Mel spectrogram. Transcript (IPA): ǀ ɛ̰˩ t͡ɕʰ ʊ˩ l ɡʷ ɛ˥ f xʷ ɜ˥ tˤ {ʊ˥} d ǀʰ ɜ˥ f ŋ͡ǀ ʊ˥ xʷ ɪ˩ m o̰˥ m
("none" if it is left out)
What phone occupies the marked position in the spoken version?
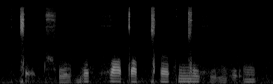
ʊ˥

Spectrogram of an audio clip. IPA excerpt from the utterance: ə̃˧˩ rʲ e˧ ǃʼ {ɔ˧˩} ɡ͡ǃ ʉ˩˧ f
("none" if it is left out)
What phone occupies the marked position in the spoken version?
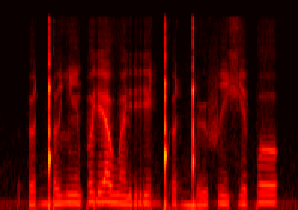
ɵ˧˩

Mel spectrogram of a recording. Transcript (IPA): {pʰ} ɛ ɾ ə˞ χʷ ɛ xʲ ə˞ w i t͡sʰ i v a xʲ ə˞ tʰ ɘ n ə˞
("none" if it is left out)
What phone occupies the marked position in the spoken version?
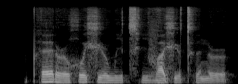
pʰ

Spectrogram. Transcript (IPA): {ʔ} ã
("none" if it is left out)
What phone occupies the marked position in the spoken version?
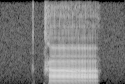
k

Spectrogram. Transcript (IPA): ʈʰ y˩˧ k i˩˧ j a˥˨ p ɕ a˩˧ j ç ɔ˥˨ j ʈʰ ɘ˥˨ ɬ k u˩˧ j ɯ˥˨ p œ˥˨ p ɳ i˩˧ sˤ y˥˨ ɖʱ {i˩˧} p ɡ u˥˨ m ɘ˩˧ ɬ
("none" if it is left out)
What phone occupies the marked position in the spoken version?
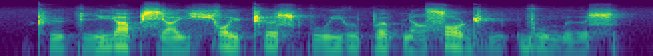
i˩˧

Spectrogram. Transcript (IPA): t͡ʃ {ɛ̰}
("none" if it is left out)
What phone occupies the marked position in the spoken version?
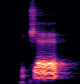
æ̰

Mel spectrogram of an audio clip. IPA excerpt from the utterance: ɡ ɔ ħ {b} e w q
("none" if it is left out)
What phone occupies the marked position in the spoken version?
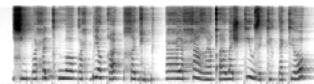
b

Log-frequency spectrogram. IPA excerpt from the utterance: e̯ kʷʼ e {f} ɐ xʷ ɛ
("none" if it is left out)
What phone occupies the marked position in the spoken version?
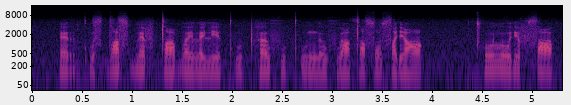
pʰ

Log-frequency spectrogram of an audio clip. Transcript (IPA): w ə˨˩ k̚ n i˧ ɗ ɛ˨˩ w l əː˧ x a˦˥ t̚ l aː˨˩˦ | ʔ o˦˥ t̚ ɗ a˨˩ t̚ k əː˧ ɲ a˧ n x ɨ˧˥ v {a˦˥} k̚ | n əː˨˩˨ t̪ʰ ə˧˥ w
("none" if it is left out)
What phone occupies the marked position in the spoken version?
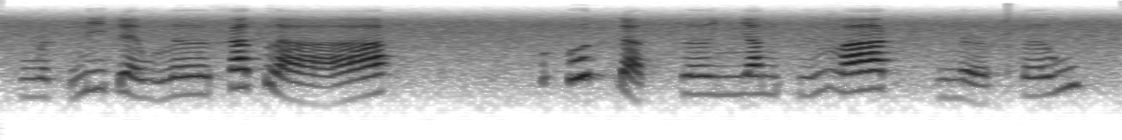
a˦˥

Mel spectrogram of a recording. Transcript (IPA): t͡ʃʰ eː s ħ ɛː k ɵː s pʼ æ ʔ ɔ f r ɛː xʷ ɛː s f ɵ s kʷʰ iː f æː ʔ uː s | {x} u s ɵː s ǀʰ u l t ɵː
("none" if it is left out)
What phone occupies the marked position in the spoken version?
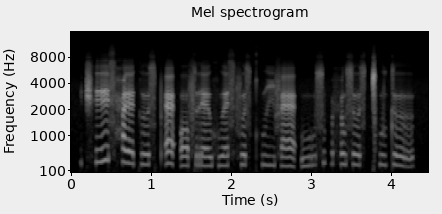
ħ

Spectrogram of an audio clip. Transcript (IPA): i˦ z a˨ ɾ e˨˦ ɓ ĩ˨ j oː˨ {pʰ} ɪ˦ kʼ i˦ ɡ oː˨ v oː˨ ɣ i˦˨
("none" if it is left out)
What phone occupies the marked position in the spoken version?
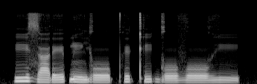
pʰ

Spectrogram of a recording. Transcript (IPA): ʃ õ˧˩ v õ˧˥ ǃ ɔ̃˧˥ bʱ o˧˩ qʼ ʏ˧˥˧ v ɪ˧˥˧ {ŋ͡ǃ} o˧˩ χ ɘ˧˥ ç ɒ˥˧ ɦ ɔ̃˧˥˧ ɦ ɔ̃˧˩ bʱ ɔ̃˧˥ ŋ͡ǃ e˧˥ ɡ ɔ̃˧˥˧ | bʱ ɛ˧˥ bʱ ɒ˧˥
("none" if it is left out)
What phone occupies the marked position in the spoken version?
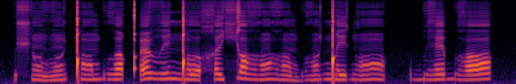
ŋ͡ǃ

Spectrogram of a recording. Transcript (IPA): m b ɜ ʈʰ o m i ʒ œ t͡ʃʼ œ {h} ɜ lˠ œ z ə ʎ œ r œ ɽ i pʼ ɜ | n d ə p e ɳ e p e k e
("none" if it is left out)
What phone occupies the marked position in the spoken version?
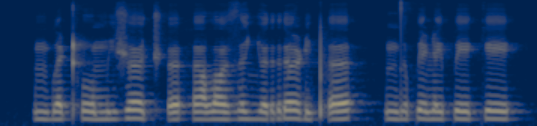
h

